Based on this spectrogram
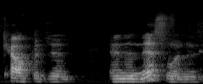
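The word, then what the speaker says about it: chalcogen: of a weird word it starts with a CH but it's pronounced calogen and then this one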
